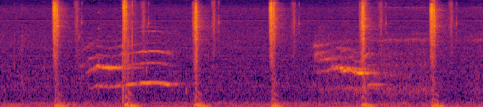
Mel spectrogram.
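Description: A cat meows repeatedly in the game Robocop: Rogue City, with short tonal cries interleaved with regular dull thumps roughly every three-quarters of a second, fairly close and with no talk.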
